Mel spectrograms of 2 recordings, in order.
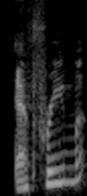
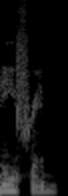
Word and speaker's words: Ephraim: But we would sail by Ephraim, I think is the way they pronounce it. I would Hmm. want to say it in the Hebrew pronunciation of Ephraim, but that is not how they pronounce it in Wisconsin.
